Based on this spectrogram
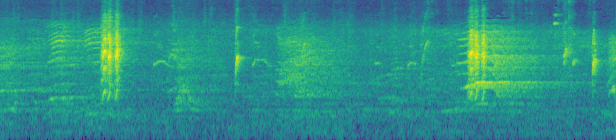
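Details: Bulbul kept in a cage, singing to stir the female into mating; two loud bursts of whistled chirps about four seconds apart, separated by softer short notes and faint twitters.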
